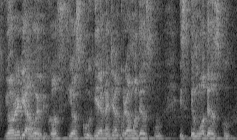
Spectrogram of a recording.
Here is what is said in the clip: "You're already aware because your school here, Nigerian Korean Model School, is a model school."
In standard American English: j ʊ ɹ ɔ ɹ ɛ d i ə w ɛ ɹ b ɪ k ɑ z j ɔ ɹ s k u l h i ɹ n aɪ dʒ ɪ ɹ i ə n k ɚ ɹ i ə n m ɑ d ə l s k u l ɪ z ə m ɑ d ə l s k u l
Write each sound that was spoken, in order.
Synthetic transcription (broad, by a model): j ɔ ɹ ɛ d i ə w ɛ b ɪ k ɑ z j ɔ s k u l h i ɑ n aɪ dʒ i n k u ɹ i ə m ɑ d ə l s k u l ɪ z ə m ɑ d ə l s k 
